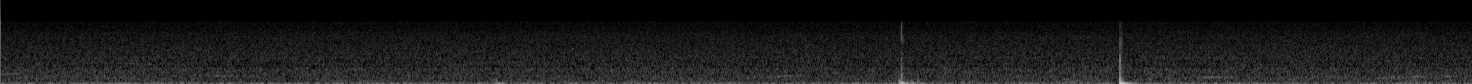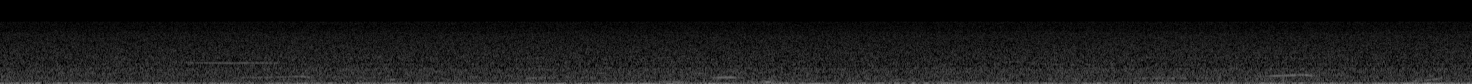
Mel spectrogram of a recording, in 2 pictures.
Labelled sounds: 16.7	17.1	humpback whale, 0.96 to 1.0 kHz

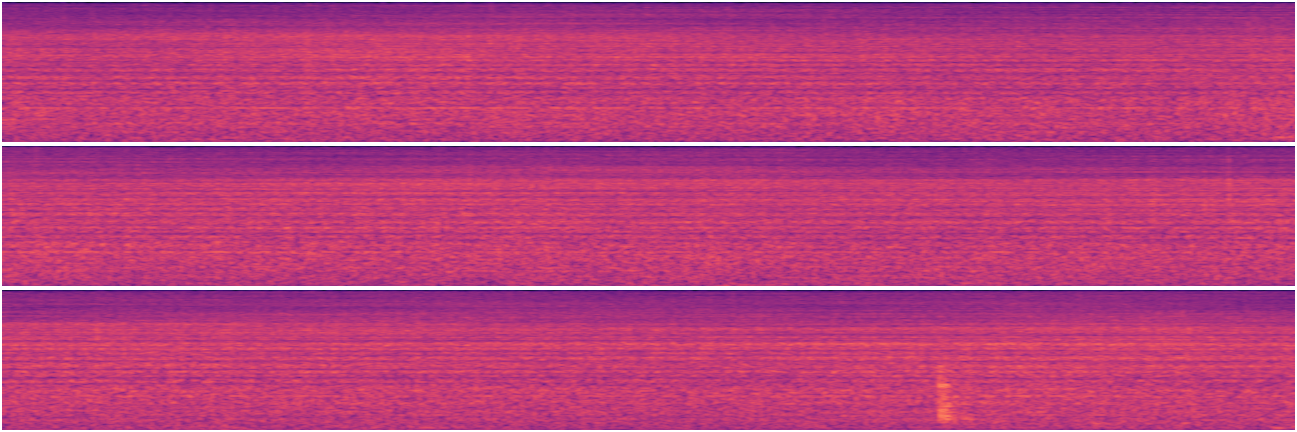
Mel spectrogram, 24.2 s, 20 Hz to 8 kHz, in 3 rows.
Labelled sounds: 12.8	13.1	vessel noise, 7.1 to 7.4 kHz

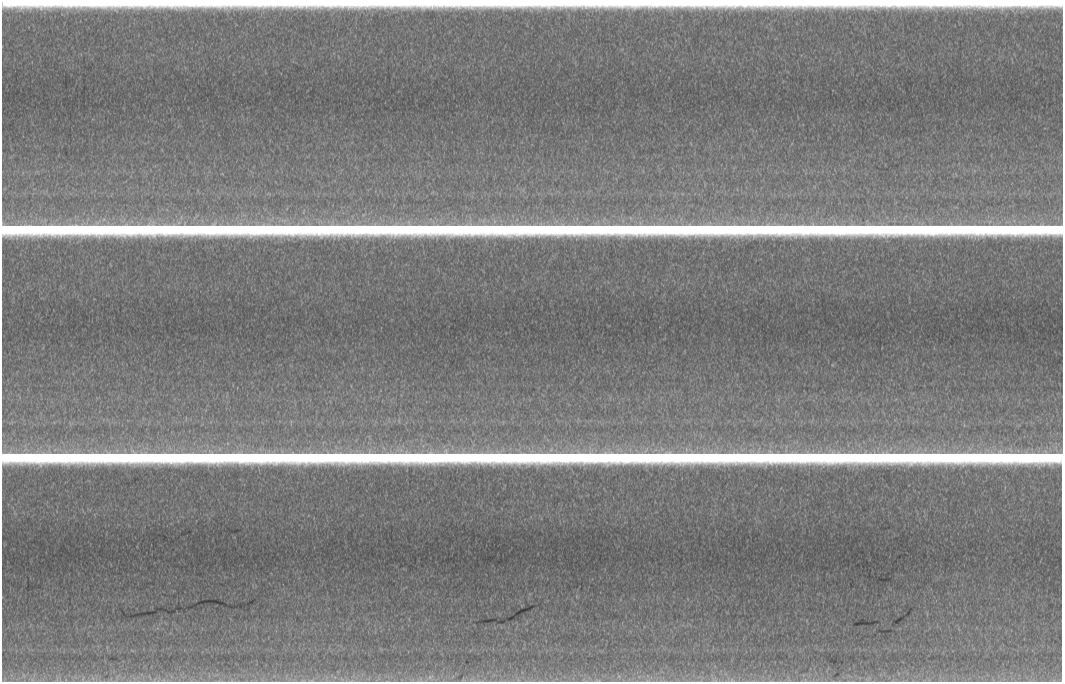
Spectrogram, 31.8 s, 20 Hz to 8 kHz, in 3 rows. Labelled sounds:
22.4	23.7	humpback whale, 2.3 to 3.0 kHz
25.9	26.6	humpback whale, 2.1 to 2.8 kHz
29.7	30.0	humpback whale, 2.0 to 2.2 kHz

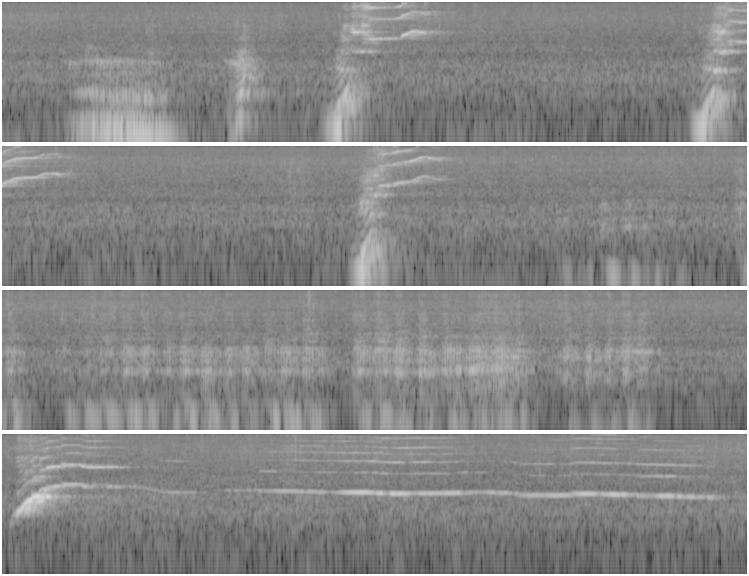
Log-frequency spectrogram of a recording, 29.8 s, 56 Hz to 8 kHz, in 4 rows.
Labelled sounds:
3.4	4.4	humpback whale, 1.3 to 7.1 kHz
7.1	8.2	humpback whale, 1.2 to 8.0 kHz
11.2	12.0	humpback whale, 1.8 to 7.1 kHz
22.6	24.3	humpback whale, 0.78 to 7.6 kHz
24.6	29.5	humpback whale, 0.78 to 7.9 kHz

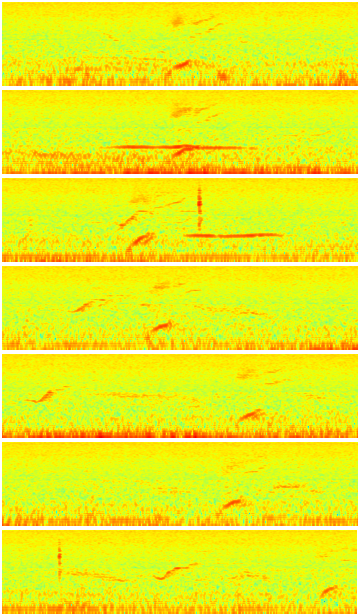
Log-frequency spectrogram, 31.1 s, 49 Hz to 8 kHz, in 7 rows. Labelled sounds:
2.4	2.7	humpback whale, 2.0 to 3.0 kHz
6.6	6.9	humpback whale, 2.0 to 2.7 kHz
10.8	11.2	humpback whale, 1.3 to 2.3 kHz
14.4	14.7	humpback whale, 0.80 to 1.1 kHz
21.1	21.3	humpback whale, 1.2 to 1.6 kHz
28.8	29.2	humpback whale, 0.80 to 1.1 kHz

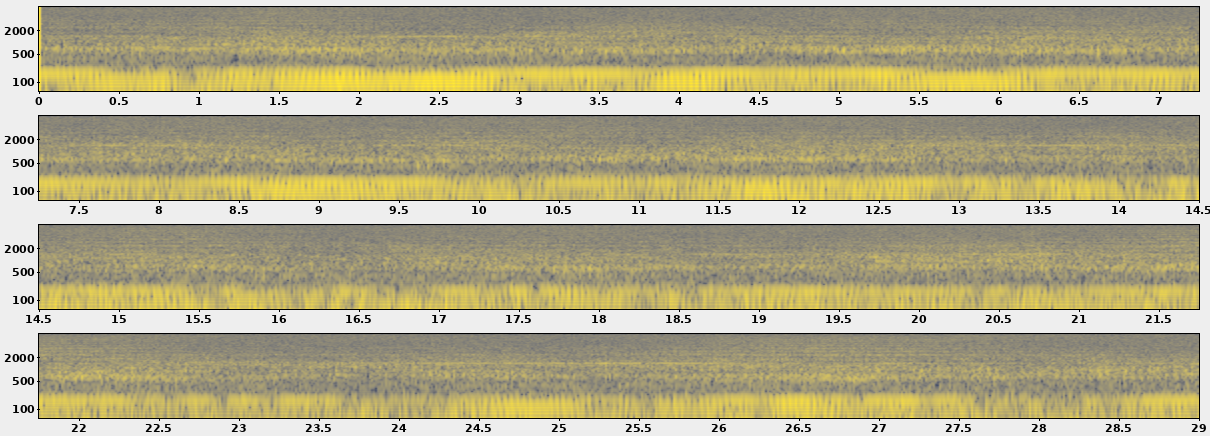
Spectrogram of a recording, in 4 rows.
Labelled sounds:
0.1	0.4	vessel noise, 1.4 to 1.5 kHz
7.5	7.8	vessel noise, 1.3 to 1.7 kHz

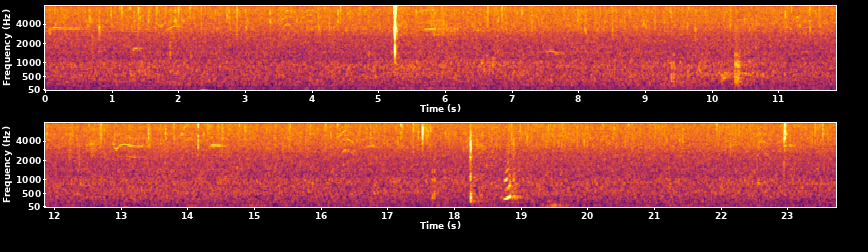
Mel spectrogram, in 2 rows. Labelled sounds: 0.1	0.6	killer whale, offshore, 3.1 to 3.6 kHz
5.6	5.9	killer whale, offshore, 6.4 to 6.9 kHz
7.5	7.8	killer whale, offshore, 1.4 to 1.6 kHz
13.0	13.5	killer whale, offshore, 2.2 to 3.6 kHz
14.4	14.6	killer whale, offshore, 3.4 to 3.6 kHz
16.6	16.9	killer whale, offshore, 3.1 to 3.5 kHz

